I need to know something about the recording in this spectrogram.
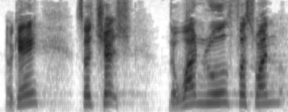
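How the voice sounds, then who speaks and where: A man preaching a sermon in a lively way, often checking in with his congregation. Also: extremely high pitch, moderate pace. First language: not Mandarin. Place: church hall. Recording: long hall reverb.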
